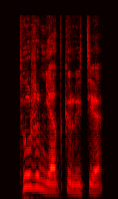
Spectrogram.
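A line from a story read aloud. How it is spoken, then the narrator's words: Scoffing snort. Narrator (Russian): хмыкнул Роберт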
